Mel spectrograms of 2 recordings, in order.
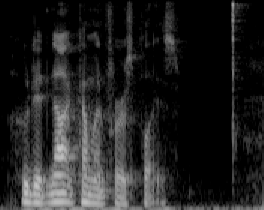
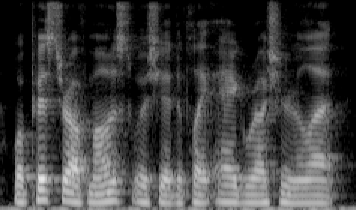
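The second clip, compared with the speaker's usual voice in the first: ordinary talk, nothing marked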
